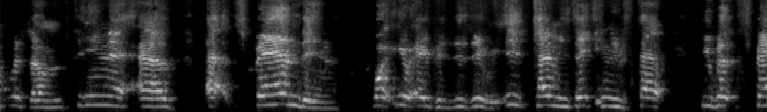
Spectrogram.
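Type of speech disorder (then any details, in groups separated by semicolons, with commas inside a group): Cerebral palsy, mild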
